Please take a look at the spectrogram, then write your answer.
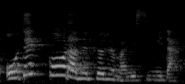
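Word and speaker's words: おでこ: 그 다음에 액이라고 발음을 할 때는 깍구하고 발음을 하시면 됩니다. 그리고 우리가 이마를 나타낼 때는 히타이라는 표현도 쓰지만 그거보다 또 오데꼬라는 표현을 많이 씁니다.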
